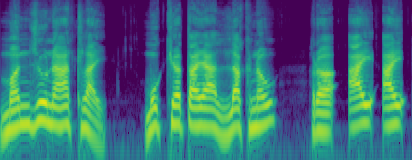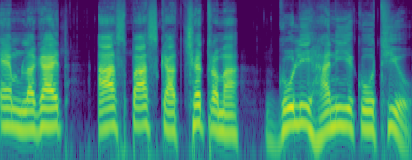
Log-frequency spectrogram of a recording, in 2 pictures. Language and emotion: Nepali, neutral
